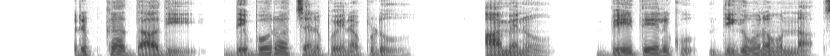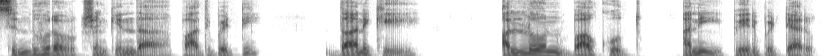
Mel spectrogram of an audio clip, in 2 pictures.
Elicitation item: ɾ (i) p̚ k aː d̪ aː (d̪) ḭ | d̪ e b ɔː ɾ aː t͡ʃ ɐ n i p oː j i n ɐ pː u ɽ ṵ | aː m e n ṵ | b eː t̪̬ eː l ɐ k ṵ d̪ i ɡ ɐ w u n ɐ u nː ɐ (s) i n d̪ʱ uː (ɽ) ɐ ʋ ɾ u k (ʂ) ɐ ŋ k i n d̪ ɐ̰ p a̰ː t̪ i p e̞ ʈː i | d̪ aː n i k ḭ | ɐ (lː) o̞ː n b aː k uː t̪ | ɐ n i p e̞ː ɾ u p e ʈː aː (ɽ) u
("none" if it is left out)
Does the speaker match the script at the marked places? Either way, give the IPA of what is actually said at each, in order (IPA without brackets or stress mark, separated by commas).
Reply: i, d̪, s, ɾ, ʂ, lː, ɾ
